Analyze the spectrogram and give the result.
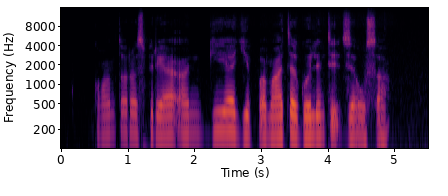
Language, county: Lithuanian, Kaunas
